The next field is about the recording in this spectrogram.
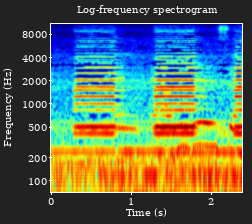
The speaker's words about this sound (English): And sorry guys, don't mind that. That's a car alarm. No worries.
